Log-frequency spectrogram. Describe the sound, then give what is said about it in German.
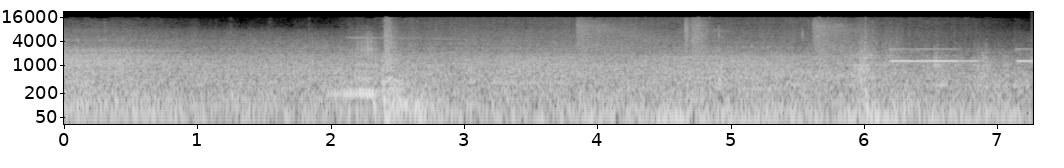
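Steady heavy-machinery engine drone from a loading crane heaving a heavy concrete slab onto a trailer in a truck work-simulation video game, with a thump partway through and a beeping tone near the end. “So klingt es, wenn mein Ladekran eine tonnenschwere Betonplatte auf einen Anhänger wuchtet.”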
